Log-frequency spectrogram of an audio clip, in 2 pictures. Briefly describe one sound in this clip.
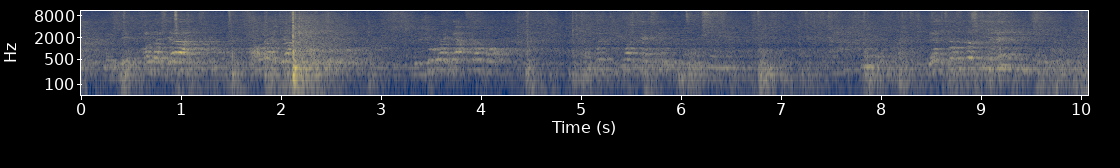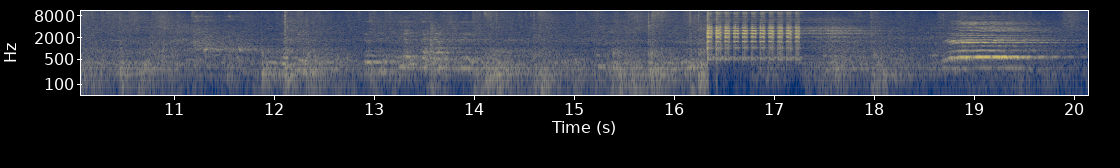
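Bare feet shuffle and slap on a mat.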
